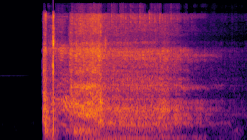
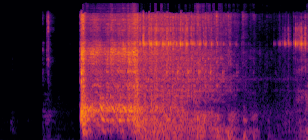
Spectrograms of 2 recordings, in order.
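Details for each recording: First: Engine on first start: catches with a brief rush, bogs down and dies within about two seconds, then only cranks on retry; owner suspects the fuel pump is not supplying fuel. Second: Car that would not start, restarted after the fuel pump was replaced; the no-fuel fault was diagnosed by spraying starting fluid into the throttle body: short crank, prompt catch, two clean even revs; normal start.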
